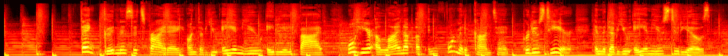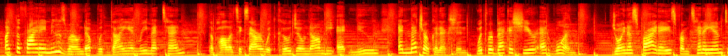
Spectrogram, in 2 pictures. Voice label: Promo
